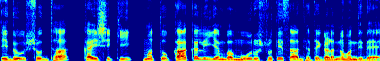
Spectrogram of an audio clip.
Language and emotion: Kannada, neutral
